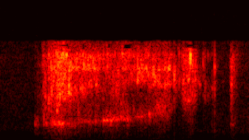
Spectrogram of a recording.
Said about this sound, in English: I now pour libations to the north. I say ashe.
